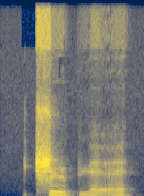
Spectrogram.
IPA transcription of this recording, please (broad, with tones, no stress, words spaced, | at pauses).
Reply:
ʈ͡ʂɻ̩˥˩pɥɛ̰˨˩˦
